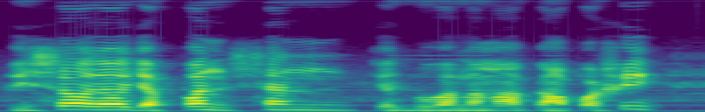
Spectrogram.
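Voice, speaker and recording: A man with a Quebec accent sounds somewhat breathy, using lively intonation at a moderate pace. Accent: Québécois French. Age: 70s. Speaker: political commentator. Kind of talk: political monologue. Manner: animated.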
